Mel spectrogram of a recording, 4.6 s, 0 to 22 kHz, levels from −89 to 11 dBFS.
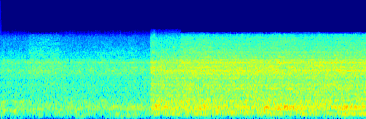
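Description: Throughout, a copy of the speech follows about 0.22 s later, roughly 10 dB louder. This echo leak likely comes from an uncancelled loudspeaker.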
